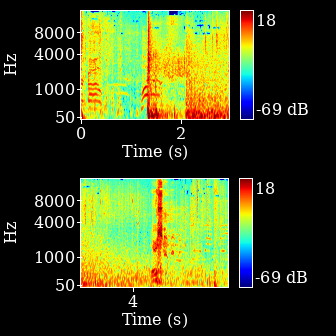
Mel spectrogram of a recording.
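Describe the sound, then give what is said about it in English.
A brief shouted voice gives way to a loud blast of artillery in war footage, then a steady roar of battle noise and gunfire with another sharp gunshot-like crack near the end. “And James O'Keefe has to run through gunfire to alert them that, hi, I will be taking over now.”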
